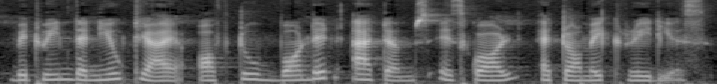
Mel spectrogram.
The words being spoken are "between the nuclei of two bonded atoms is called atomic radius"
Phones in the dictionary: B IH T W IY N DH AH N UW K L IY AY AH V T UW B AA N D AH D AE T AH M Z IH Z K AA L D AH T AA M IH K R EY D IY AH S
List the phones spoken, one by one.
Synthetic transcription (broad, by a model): B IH T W IY N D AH N UW K L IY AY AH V T UW B AA N D AH D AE T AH M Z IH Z K AA L D AH T AA M IH K R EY D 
